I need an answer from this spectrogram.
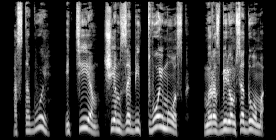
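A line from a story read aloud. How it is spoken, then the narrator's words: Angry interruption. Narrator (Russian): Зло обрывает он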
